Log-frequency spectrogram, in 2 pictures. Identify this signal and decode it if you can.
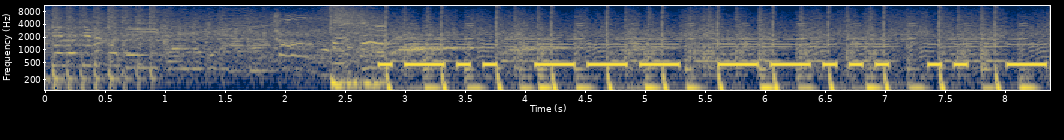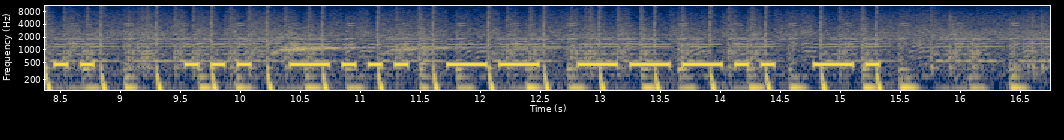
Morse code, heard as a keyed tone, machine-sent, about 11 wpm, 460 Hz. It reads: LO7ID SBM8N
